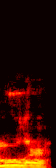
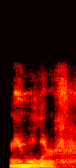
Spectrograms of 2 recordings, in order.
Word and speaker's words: Muller: I get the Muller because people look at the U and then they just pronounce the letter U. So they're like, oh, it's got a U in it. So it's Muller.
